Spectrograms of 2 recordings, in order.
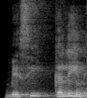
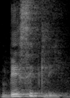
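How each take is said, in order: First: An extra 'al' syllable is said before 'ly'. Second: 'basic' links directly into 'ly'. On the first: The speaker calls it wrong. "बेसिकली नहीं" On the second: The speaker calls it right. "Direct आप link कर दें इसको"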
